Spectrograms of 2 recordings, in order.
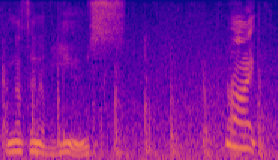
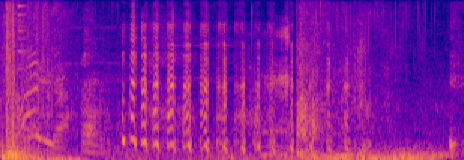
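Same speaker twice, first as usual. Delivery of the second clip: high, drawn-out laughing fit; long helpless laugh; 6 semitones higher than usual. Real, not acted. Gamer cracking up at his brass-knuckle fight, long helpless laugh.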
